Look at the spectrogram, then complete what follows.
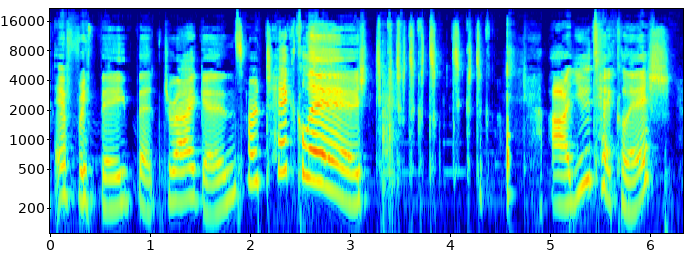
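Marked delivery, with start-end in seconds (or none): none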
